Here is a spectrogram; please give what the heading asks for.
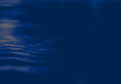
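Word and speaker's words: AUR: setting was um the the hour uh that's how we pronounce this this kind of uh This Acronym here hour um that's the alliance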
